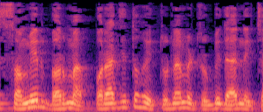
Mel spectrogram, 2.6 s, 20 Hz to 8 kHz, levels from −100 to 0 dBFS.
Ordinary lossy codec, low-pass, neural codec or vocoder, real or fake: none; 7.2 kHz; none; real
